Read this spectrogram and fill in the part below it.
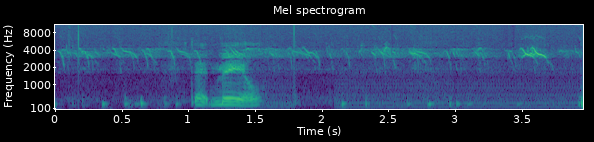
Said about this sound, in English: Both of those birds are here together in a pine tree, pointing at those two birds.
